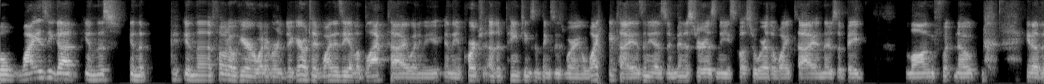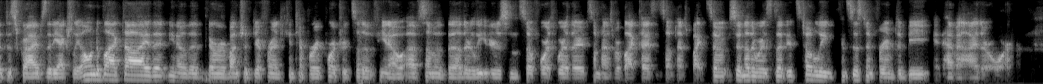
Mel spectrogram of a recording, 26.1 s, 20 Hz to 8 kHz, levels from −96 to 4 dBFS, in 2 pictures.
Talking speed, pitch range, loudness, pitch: 265 wpm, 95-115 Hz, -28 LUFS, 100 Hz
